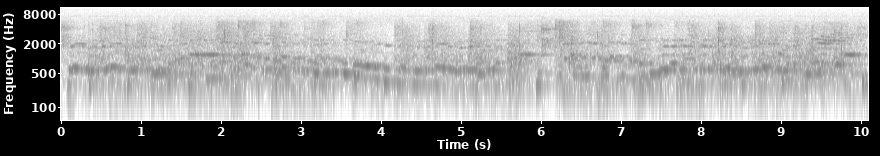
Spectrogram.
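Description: Latin-flavoured dance music playing, with many quick taps of children's dance shoes striking a wooden floor over it.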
